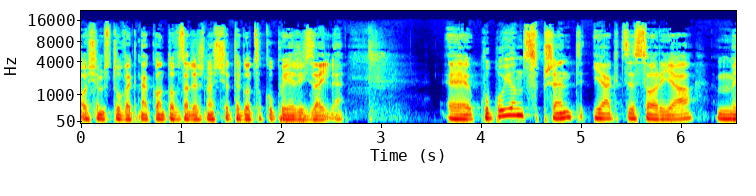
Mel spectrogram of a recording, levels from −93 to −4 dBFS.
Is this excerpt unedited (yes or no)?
yes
